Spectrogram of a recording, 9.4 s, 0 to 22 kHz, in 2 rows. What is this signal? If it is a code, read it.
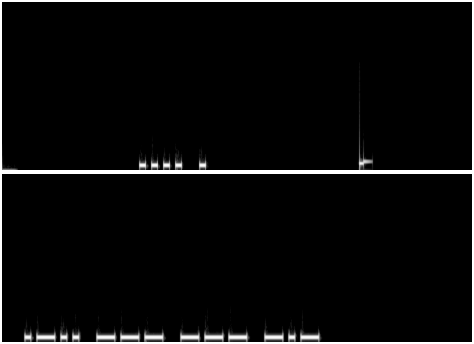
Morse code, heard as a keyed tone, about 20 wpm, 700 Hz. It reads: HE LOOK
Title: Top 100 Words 20wpm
